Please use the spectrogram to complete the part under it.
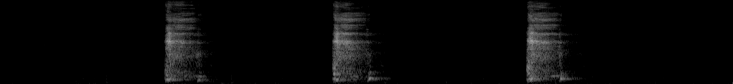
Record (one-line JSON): {"three_cough_length": "7.3 s", "three_cough_amplitude": 9446, "three_cough_signal_mean_std_ratio": 0.27, "survey_phase": "beta (2021-08-13 to 2022-03-07)", "age": "65+", "gender": "Female", "wearing_mask": "No", "symptom_none": true, "smoker_status": "Ex-smoker", "respiratory_condition_asthma": false, "respiratory_condition_other": false, "recruitment_source": "REACT", "submission_delay": "2 days", "covid_test_result": "Negative", "covid_test_method": "RT-qPCR"}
